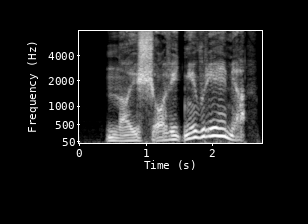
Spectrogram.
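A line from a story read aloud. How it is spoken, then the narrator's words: Whispered. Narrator (Russian): прошептал Птоклюсп 2Б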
